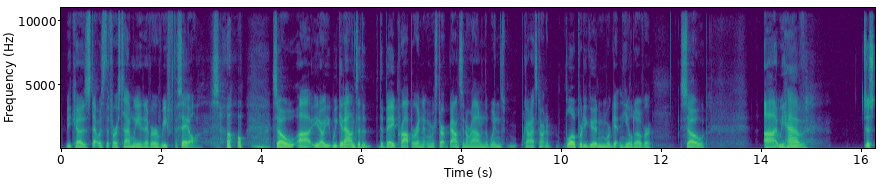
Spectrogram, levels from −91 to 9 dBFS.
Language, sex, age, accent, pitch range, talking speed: English, male, 30-49, American, 95-115 Hz, 190 wpm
